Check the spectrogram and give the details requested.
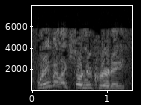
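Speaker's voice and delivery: rattled off fast, a throwaway aside; quick question. Shown as a demonstration. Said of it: "Think about this".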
